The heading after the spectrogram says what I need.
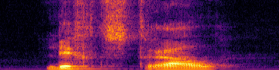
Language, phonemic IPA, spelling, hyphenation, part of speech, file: Dutch, /ˈlɪxt.straːl/, lichtstraal, licht‧straal, noun, Nl-lichtstraal.ogg
- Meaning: ray of light, beam of light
